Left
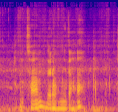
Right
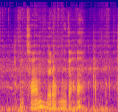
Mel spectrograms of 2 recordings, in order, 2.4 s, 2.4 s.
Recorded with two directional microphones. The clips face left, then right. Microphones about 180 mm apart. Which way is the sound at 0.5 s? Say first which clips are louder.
Even; 15° right (ahead or behind).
